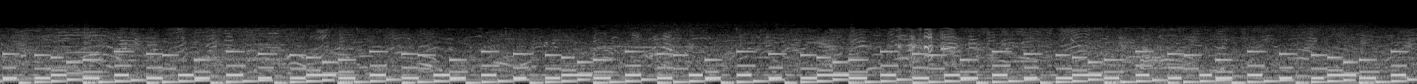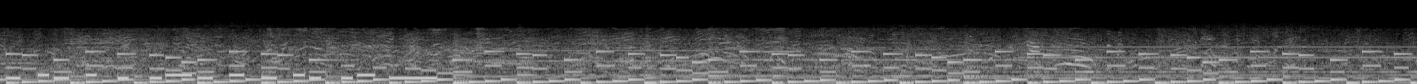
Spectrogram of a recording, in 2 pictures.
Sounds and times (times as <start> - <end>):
Music: 0.0 - 28.3.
